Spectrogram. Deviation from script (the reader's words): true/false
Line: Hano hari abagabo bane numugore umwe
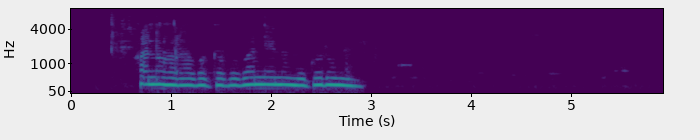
false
